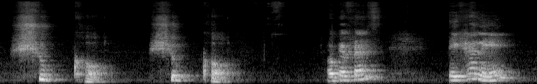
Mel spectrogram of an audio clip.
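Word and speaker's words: সূক্ষ্ম: যুক্ত ব্যঞ্জন বর্ণের সাথে যেহেতু ম ফলা রয়েছে সেক্ষেত্রে নিয়ম অনুযায়ী এর কোন উচ্চারণ হবে না অর্থাৎ ম এর কোন উচ্চারণ হবে না সেক্ষেত্রে এই শব্দটা কি দাঁড়াবে দন্ত স দীর্ঘকার সু খিয়ো ম ফলা কি হবে সূক্ষ ওকে এরপরে আরেকটা শব্দ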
